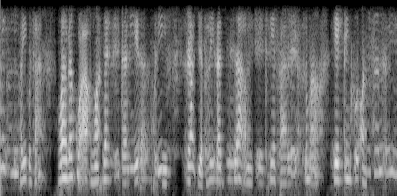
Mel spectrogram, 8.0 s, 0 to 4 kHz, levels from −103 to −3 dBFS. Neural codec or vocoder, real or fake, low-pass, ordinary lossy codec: codec, 16 kHz in and 24 kHz out, 0.6 kbps, FireRedTTS-2 codec; fake; 3.6 kHz; none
